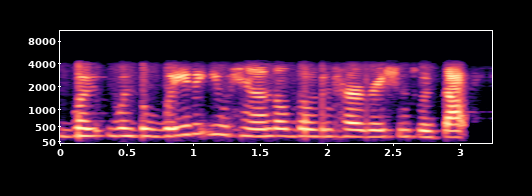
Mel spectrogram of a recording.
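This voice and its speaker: A woman conducting a casual phone interview, rambling through halting questions on a narrow phone line. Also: medium pitch, fairly even intonation.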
